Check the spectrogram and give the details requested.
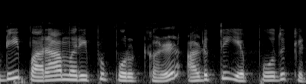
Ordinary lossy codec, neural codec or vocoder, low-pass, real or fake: none; none; 7.2 kHz; real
